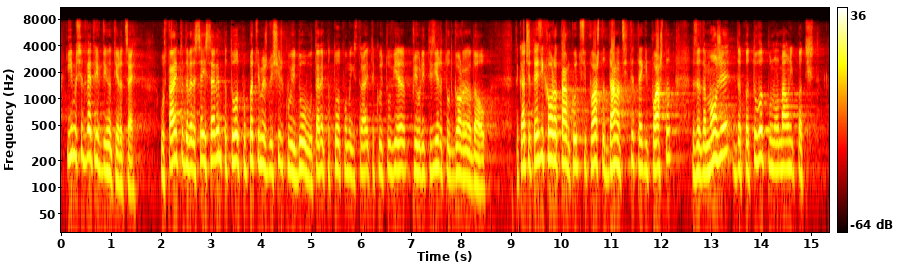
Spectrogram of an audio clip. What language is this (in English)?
Bulgarian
